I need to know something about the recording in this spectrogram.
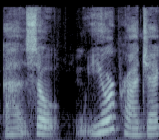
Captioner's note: speaking French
